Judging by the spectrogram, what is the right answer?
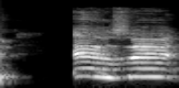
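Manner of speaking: shrill, very high-pitched squeaky voice. Explaining how to reply, the speaker demonstrates it in a shrill, high-pitched voice. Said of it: "in a really shrill, high pitched voice".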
